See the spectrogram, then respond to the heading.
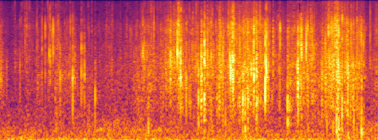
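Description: A yellow Gallina Blanca chicken soup sachet of flexible plastic/foil, filled with dry noodles, is squeezed in both hands while long nails scratch and crinkle it. Bright, irregular crinkling and crunching starts soft and grows louder and denser about halfway through, with many short sharp crackles over a faint low rumble.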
